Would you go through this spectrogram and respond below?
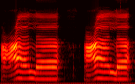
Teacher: زبر کو بغیر کھینچے پڑھیں گے، لام کو کھڑے زبر کو ایک الف کی مقدار کھینچ کر پڑھیں گے اور عین کو حلق کے درمیان سے ادا کریں گے، جیسے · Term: کھڑا زبر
